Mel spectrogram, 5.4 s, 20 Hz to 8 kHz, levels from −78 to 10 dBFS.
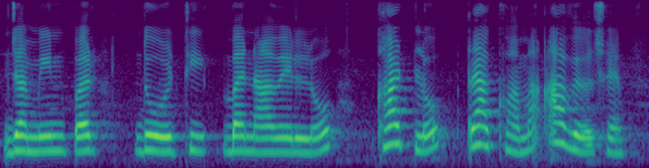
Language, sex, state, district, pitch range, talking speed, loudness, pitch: Gujarati, female, Gujarat, Valsad, 215-235 Hz, 90 wpm, -18 LUFS, 230 Hz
